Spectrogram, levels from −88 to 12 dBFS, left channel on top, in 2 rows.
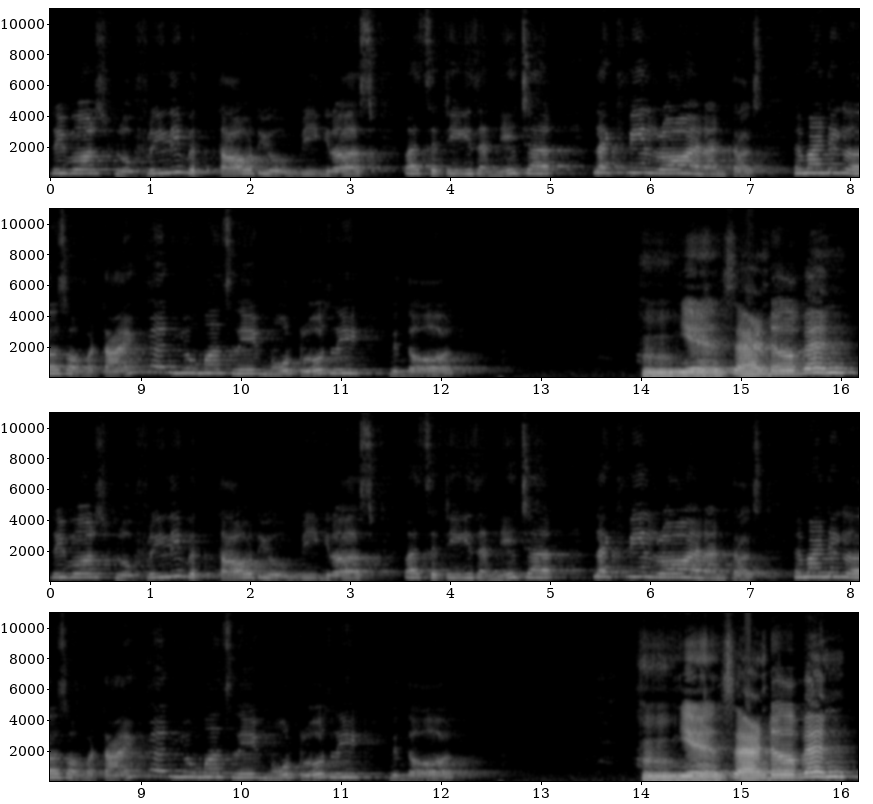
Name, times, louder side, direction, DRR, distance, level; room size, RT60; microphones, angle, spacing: voice 1, 0.0-3.2 3.5-5.1 5.4-7.1 7.4-11.2 11.5-12.2, equal, 10° left, 7 dB, 1.6 m, -40 dB
voice 2, 14.0-16.0, right 3 dB, 40° right, 10 dB, 0.9 m, -27 dB
27.0 x 24.5 x 6.1 m, 1.0 s
head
